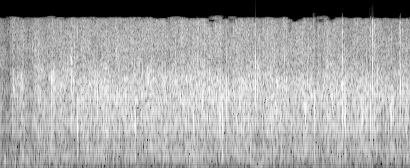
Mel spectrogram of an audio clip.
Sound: audience claps

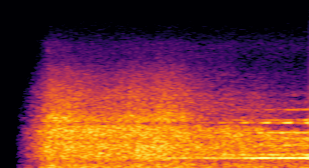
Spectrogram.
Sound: cold wind blowing

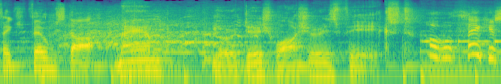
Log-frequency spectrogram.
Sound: american accent

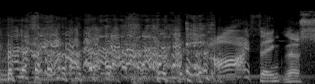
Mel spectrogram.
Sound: laughter Continues

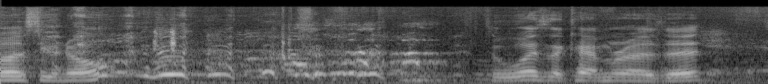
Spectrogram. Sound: laughter

